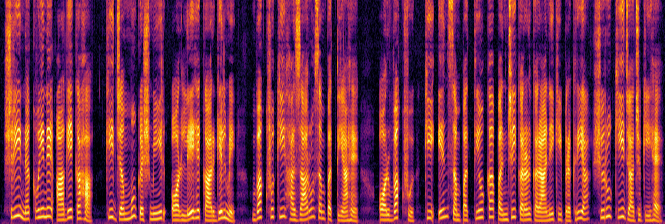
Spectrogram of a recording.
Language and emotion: Hindi, neutral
